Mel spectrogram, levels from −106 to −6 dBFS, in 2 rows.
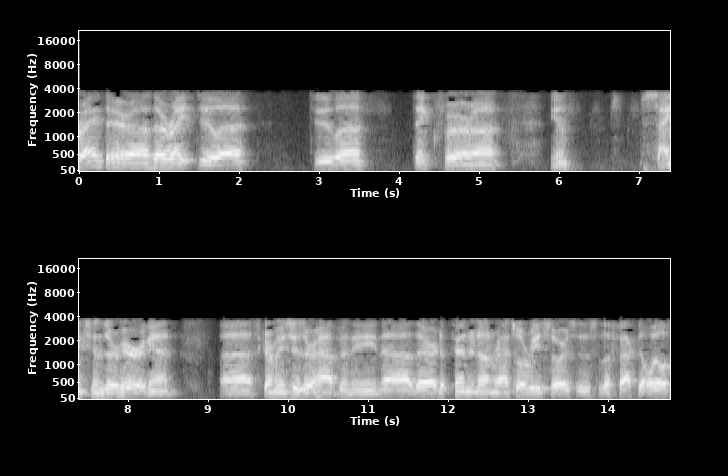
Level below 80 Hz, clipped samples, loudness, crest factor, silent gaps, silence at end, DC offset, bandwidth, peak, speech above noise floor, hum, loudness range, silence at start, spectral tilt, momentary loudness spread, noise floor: -58 dBFS; under 0.1%; -16 LUFS; 16 dB; none; 0 s; under 0.1%; 3.8 kHz; -2 dBFS; 45 dB; none; 4 LU; 0 s; -9.5 dB/octave; 9 LU; -61 dBFS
